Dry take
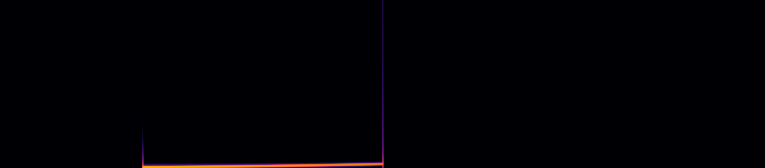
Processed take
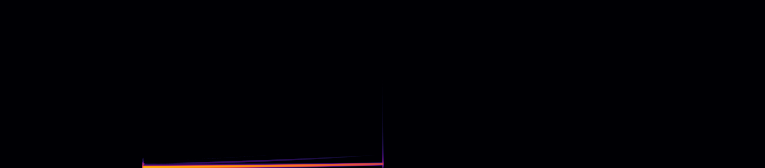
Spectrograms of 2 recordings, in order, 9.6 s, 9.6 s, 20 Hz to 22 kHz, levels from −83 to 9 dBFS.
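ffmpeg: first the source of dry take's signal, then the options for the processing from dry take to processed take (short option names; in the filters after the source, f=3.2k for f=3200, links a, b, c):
-f lavfi -i "aevalsrc='pow(10,(-8.5-12*t/3)/20)*sin(2*PI*190*3/log(610/190)*(exp(log(610/190)*t/3)-1))':d=3:s=44100"
-af "agate=range=-33dB:threshold=-15dB:ratio=3:detection=peak"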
